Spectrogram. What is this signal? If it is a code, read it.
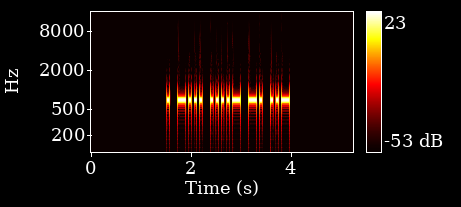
Morse code, heard as a keyed tone, about 22 wpm, 700 Hz. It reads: EB4NU
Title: DXCC-100 Call Signs - 5 Characters - Repeated 2x - 22wpm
